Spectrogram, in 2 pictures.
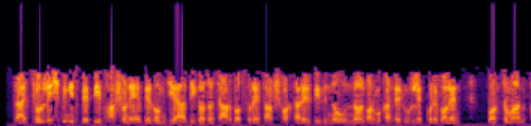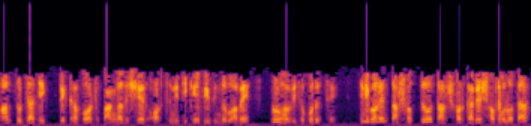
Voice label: bangla speech; bd pm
